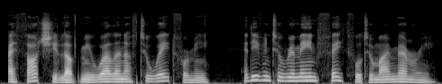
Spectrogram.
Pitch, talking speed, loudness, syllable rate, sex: 135 Hz, 260 wpm, -20 LUFS, 6.5 syllables/s, male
